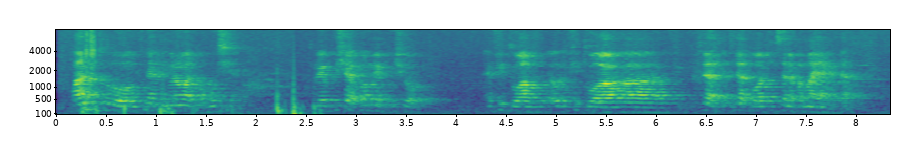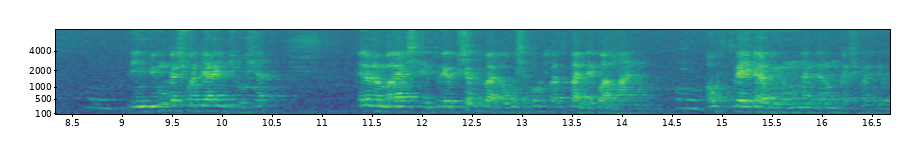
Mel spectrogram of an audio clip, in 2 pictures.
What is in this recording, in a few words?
bemba central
